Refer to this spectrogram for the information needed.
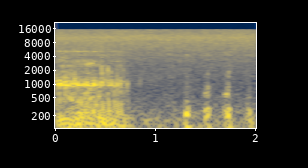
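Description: A loud, raspy snore drags on for a moment, then breaks into a few short, softer snorting puffs in a quick uneven rhythm. No one speaks.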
